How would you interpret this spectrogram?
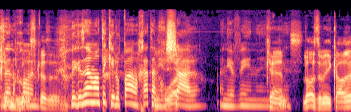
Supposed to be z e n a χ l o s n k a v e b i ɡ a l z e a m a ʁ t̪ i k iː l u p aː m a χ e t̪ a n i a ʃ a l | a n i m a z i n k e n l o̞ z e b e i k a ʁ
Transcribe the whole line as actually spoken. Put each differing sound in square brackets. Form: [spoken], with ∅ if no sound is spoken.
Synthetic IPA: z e n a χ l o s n k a [z] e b i ɡ a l z e a m a ʁ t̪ i k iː l u p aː m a χ [a] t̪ a n i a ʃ a l | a n i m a [v] i n k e n l o̞ z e b e i k a ʁ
